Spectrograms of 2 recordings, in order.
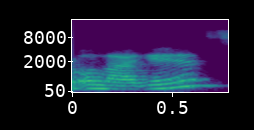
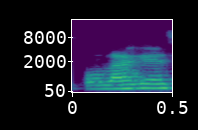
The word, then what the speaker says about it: Olaguez: my name is Dr olagis it's similar to the way that you pronounce Rodriguez um but it's olagas if you still have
